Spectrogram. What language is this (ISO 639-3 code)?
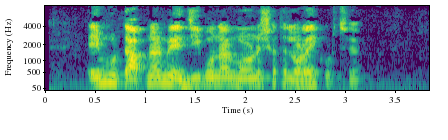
ben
